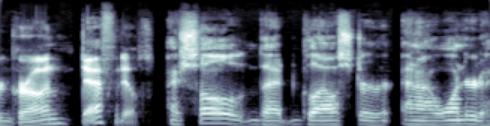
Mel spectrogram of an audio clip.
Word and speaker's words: Gloucester: lived in is pronounced Gloucester I believe it doesn't look like it's pronounced that way but I have listened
